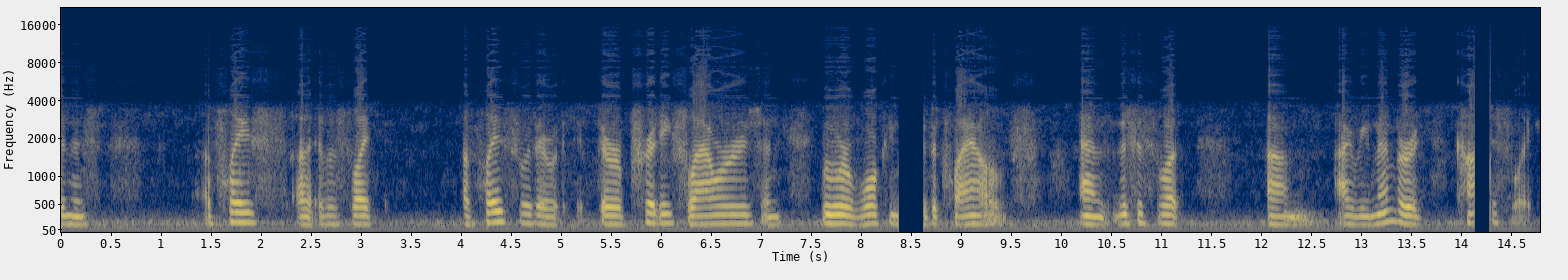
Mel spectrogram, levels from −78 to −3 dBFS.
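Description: At 8.37 s the sound cuts to silence until 8.63 s. At 14.13 s it drops again, returning at 14.29 s. Both are digital broadcast dropouts. The receiver stopped getting good frames and muted. The 0.26 s gap fits about eight lost frames. Whatever was sent during each gap is gone.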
